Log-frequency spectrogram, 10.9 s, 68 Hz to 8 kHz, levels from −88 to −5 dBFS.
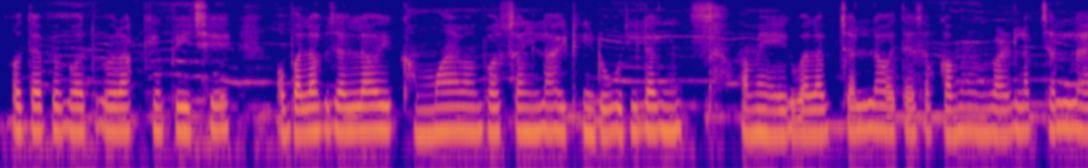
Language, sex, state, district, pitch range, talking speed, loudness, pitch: Bundeli, female, Uttar Pradesh, Hamirpur, 185-200 Hz, 120 wpm, -37 LUFS, 195 Hz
